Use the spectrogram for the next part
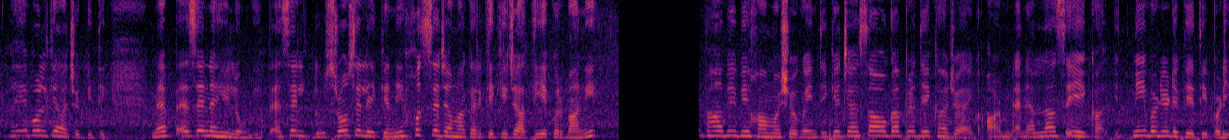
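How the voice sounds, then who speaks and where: A woman's voice: on the high side, darkish tone, slight background noise. A woman narrating a first-person family story and voicing the other people in it. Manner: voices the other figures in dialogue.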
